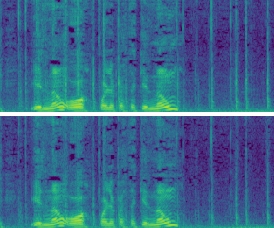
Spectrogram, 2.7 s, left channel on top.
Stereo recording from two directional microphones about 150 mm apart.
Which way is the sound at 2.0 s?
10° right (ahead or behind).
